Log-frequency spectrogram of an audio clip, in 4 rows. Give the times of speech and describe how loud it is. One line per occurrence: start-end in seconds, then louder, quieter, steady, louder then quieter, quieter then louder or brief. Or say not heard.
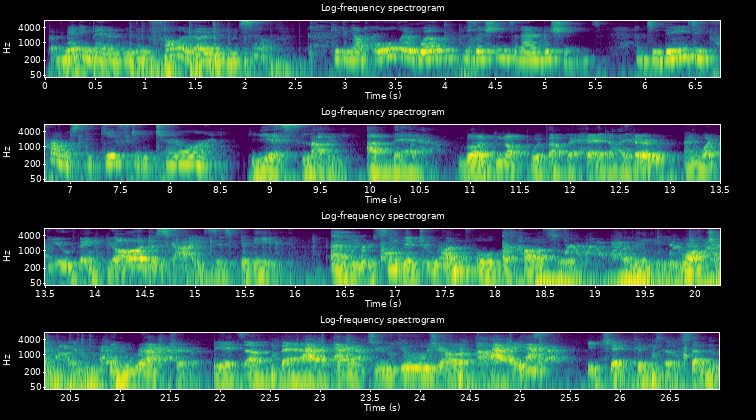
0.0-2.2 brief
2.9-26.9 steady.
